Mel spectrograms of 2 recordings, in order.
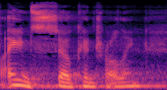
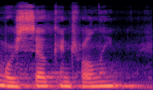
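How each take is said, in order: First: "am" leaned on as a confession, tune rising; stress on AM. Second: "we're" leaned on, tune rising; stress on WE'RE. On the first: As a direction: hit "am" to own it yourself. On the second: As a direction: push the word "we're" to blame all women. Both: Shown as a demonstration. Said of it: "okay, I'll speak for myself".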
